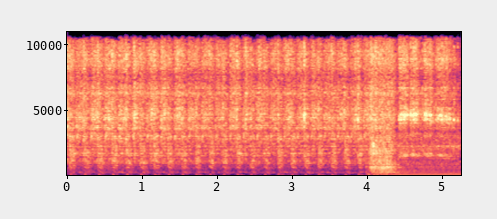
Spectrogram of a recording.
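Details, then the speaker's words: 2014 Kubota ZD221Z diesel zero-turn mower, cold start after six months neglected before maintenance: rhythmic cranking pulses for about four seconds, then it catches and settles into an even idle. "So let's go ahead and start. 6-month cold start. Let's see what she'll do."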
